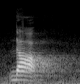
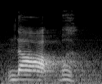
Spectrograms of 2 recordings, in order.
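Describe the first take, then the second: First: The final B sound is cut off unreleased. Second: The final B sound is audibly released. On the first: The speaker calls it right. "Do not let the B sound come out" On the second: The speaker calls it wrong. "you might be tempted to say dop"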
